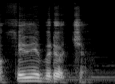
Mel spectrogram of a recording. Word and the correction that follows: Frede Brocha: No, Frede Brocha. Sí, así se, se pronuncia, perdón, le estaba leyendo mal, perdón.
